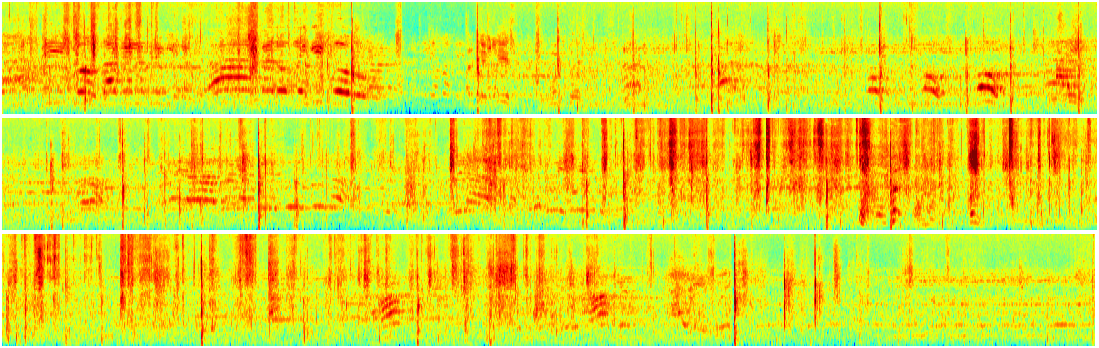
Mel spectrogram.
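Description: Outdoor pickup basketball game: players' voices calling out across the court, with the ball repeatedly bouncing on the pavement and footsteps of running players.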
